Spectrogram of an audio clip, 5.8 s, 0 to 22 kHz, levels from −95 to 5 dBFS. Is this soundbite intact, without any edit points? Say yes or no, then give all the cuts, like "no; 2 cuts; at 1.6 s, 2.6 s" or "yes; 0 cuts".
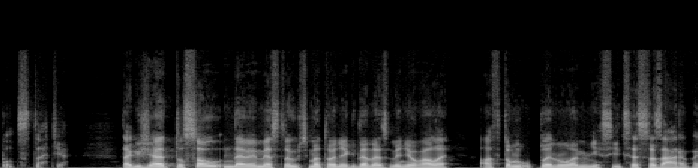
no; 1 cut; at 1.9 s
